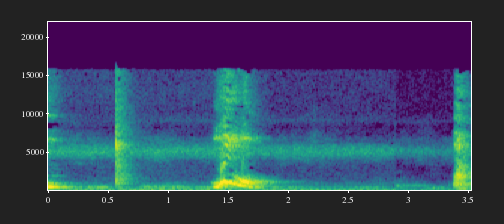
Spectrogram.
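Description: A grey parrot gives one brief, speech-like utterance that sweeps up and then down. A steady high electrical whine and a couple of clicks sound behind it.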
